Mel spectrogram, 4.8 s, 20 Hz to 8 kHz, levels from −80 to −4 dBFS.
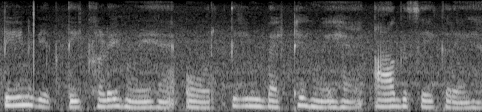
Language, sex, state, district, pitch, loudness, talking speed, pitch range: Hindi, female, Punjab, Fazilka, 165 Hz, -22 LUFS, 175 wpm, 155-180 Hz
